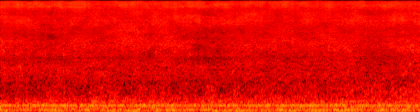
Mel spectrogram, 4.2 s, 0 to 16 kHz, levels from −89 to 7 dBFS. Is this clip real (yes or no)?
no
